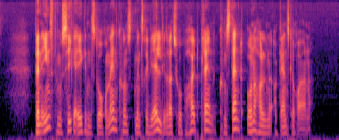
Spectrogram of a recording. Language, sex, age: Danish, male, 29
